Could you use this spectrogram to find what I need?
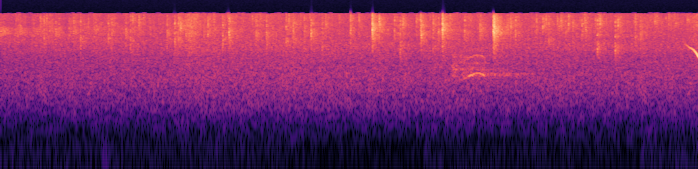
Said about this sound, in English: path leads ever upwards, passing a waterfall.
